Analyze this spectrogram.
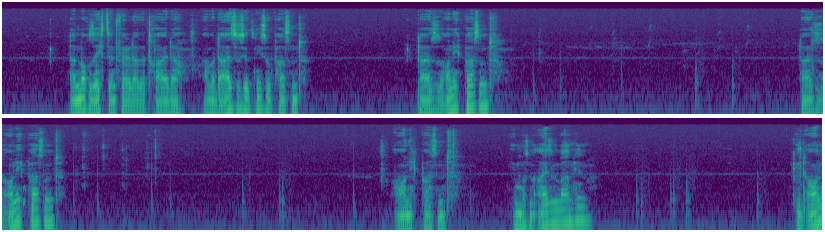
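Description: A middle-aged man talks calmly into a close microphone, in short bursts with pauses.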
